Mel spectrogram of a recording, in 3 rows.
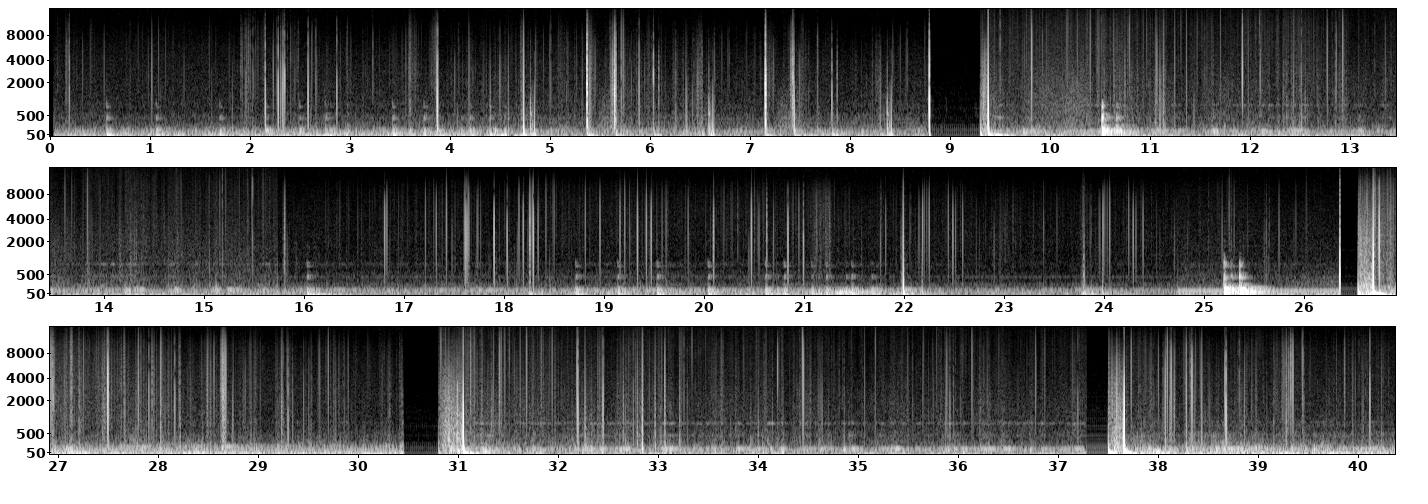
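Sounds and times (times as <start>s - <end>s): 
vinyl record crackle: 0.0s - 40.3s.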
